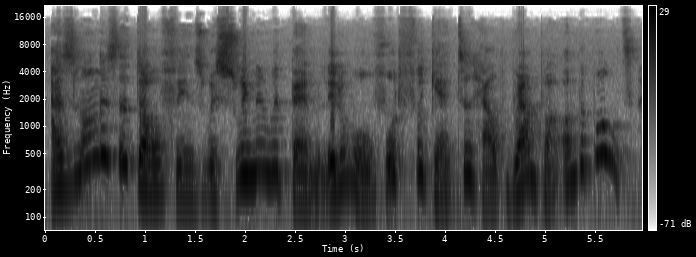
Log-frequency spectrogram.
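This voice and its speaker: A woman narrating a children's storybook aloud in a measured, expressive storytelling manner. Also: on the high side, creaky. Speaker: storybook reader.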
